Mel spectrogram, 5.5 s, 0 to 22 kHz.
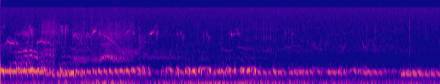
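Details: Black grouse (Lyrurus tetrix) males at a long-known lek of up to 30 males and 20 females on a raised bog in Berezinsky Biosphere Reserve, with females clustered around one male, give low continuous bubbling and cooing, with a few higher chirps and hisses early on.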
